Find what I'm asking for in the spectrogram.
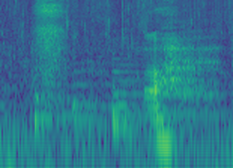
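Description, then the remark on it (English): Water splashes and sloshes in a wash basin as someone washes their face, in a few uneven bursts, with a brief trickle and a soft voiced sound mixed in, fairly loud throughout. “It's just water.”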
